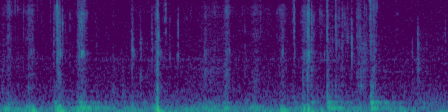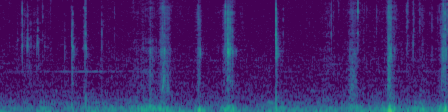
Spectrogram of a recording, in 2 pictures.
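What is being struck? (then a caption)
Bar of soap scraped with a metal grater blade. A hand-sized, solid yellowish bar of dry soap, held in one hand, is shaved with the metal-bladed slot of a grey-green plastic grater tool in repeated scraping strokes. The strokes make quiet, dry, crackly scrapes with brief bright clicks over a low rumble. Shavings pile up on the white surface.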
